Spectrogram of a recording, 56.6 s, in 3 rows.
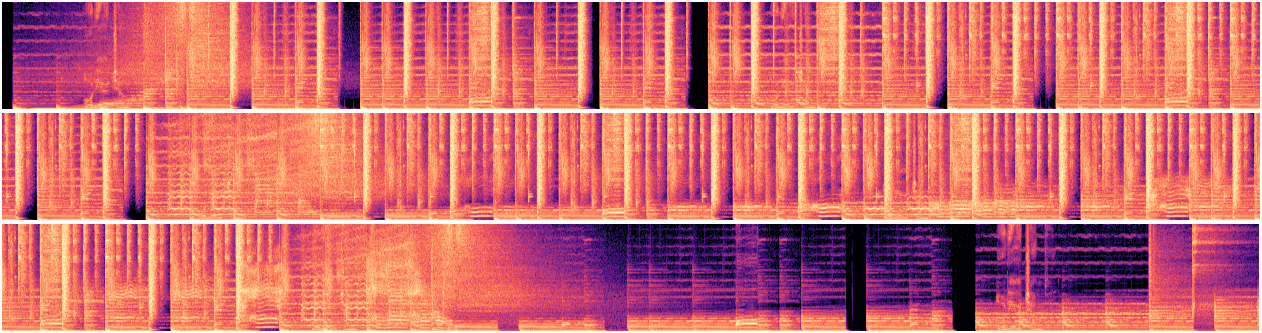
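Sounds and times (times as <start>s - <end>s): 
hip hop music: 0.2s - 56.5s.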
